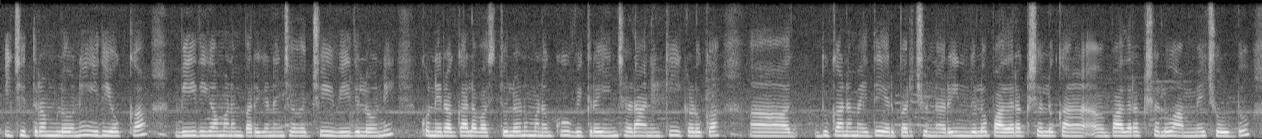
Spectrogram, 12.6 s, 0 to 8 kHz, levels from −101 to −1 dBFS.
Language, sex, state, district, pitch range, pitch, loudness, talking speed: Telugu, female, Telangana, Nalgonda, 215-230 Hz, 220 Hz, -17 LUFS, 125 wpm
